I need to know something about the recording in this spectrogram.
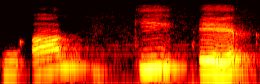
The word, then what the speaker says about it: cualquier: C plus U is ku. After that comes a. So ku plus a means kua. And then again Q plus U is pronounced as ka. So and after that follows I.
